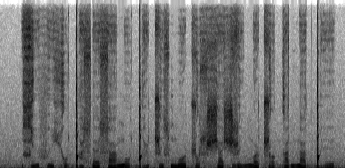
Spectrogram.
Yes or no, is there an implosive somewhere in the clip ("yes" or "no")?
no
